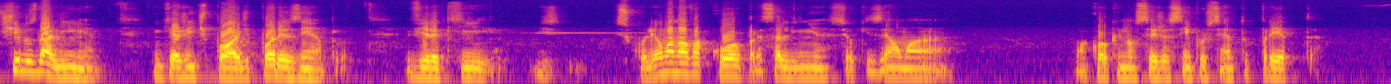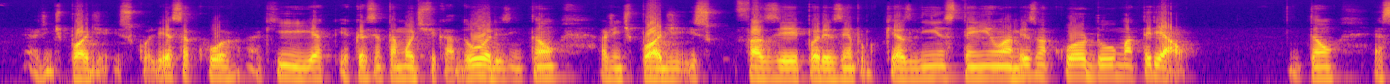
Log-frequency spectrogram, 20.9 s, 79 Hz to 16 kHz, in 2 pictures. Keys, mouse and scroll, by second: 3.6 click, 5.0 click, 7.4 click, 8.7-10.6 drag, 11.5 middle click, 12.7 click, 16.6 click, 18.2 middle click.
